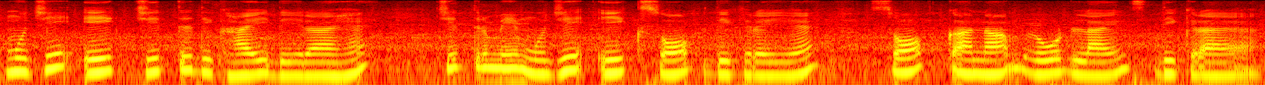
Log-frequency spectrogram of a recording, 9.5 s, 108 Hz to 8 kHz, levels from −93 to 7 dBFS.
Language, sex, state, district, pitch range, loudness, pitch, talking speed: Hindi, female, Madhya Pradesh, Katni, 180-225 Hz, -18 LUFS, 195 Hz, 145 wpm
